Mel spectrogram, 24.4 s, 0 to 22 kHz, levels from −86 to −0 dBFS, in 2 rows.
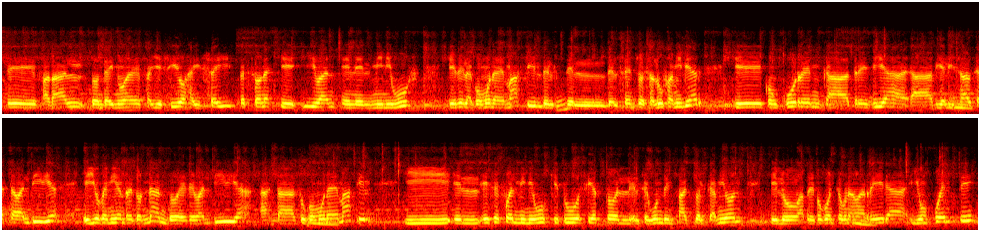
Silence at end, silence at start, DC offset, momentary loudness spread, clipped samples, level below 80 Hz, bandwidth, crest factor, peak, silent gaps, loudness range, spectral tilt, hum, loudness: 0 s; 0 s; under 0.1%; 5 LU; under 0.1%; -66 dBFS; 8 kHz; 14 dB; -6 dBFS; none; 2 LU; -6 dB/octave; none; -21 LUFS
